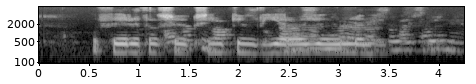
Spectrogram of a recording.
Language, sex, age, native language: Icelandic, male, 12, Icelandic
